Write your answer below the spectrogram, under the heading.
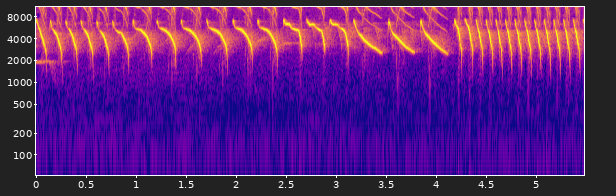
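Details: Stimulating canary song meant to raise bird activity during breeding: a row of loud, sharply descending whistles repeated about three times a second, ending in a very fast, dense trill.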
